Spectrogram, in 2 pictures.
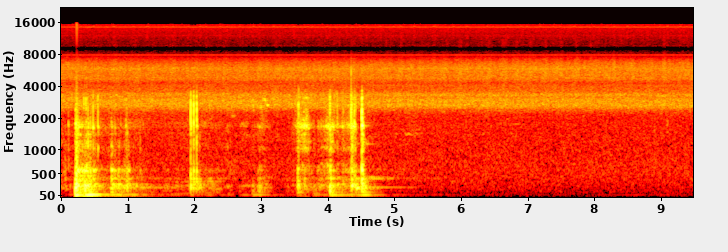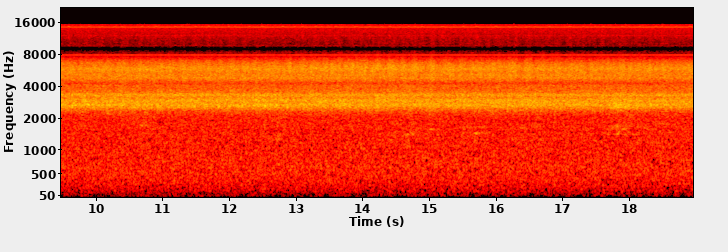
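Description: Knocks and rattles of a bicycle being brought to a stop and parked, picked up by a dashcam clamped to its handlebar, over the first five seconds. After that there is only a steady high hiss.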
